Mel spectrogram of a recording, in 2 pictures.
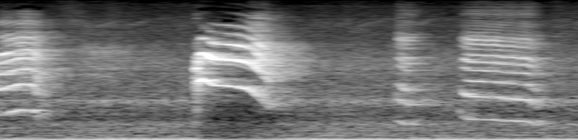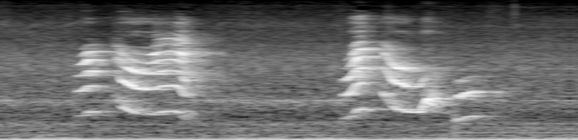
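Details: Pet parrot said to talk constantly, heard giving raspy, harmonic squawks and short slurred calls about once every second, with a constant low hum indoors.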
